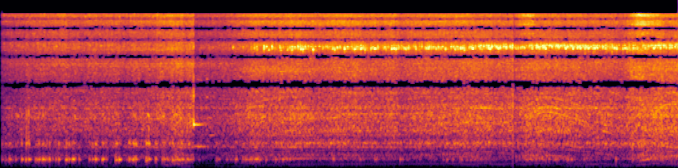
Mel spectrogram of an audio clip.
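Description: A hollow plastic housing knocks and creaks as it is handled.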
